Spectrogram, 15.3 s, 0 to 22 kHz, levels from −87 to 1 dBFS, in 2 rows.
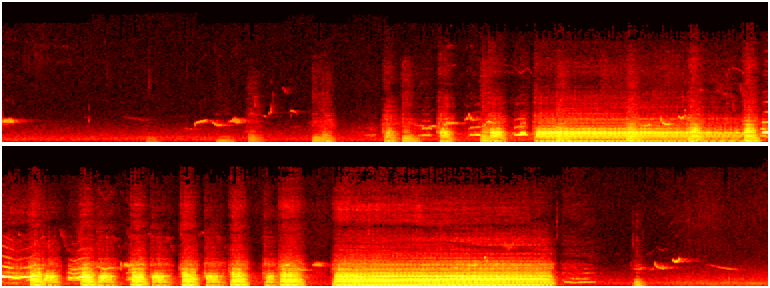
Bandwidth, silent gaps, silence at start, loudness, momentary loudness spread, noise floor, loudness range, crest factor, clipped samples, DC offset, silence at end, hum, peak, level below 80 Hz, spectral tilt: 17.5 kHz; none; 0 s; -17 LUFS; 21 LU; -49 dBFS; 16 LU; 18 dB; under 0.1%; under 0.1%; 0.1 s; none; 0 dBFS; -68 dBFS; -3 dB/octave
